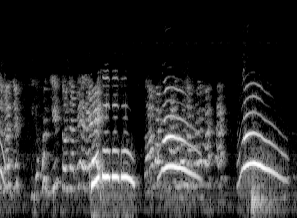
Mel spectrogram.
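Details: Alexandrine parrot mimicking human speech in a small room: chattering syllables followed by longer arched, voiced tones, a burst of mimicked words.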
